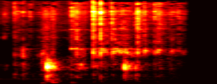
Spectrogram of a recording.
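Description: Metal spoon clinking and scraping against a small ceramic bowl while stirring a dipping sauce, with the sharpest clinks about half a second and just over a second in. It cuts off suddenly near the end.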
